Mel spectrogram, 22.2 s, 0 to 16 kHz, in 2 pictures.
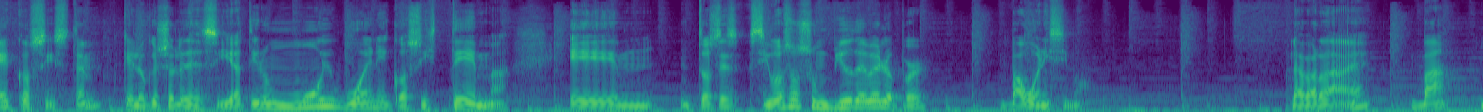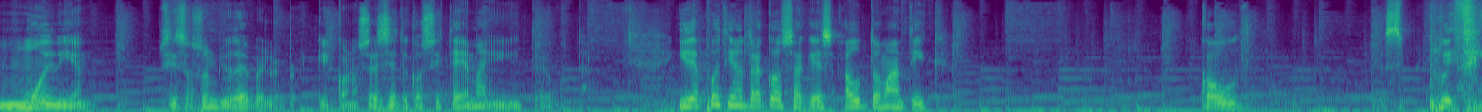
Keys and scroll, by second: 0.0-1.3 typing, 2.0 ctrl+s, 11.1 :, 11.3 space, 17.0-22.2 typing.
